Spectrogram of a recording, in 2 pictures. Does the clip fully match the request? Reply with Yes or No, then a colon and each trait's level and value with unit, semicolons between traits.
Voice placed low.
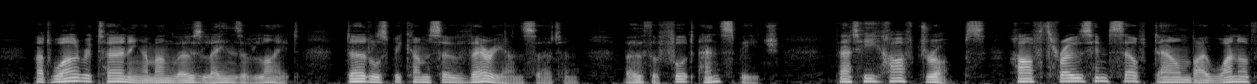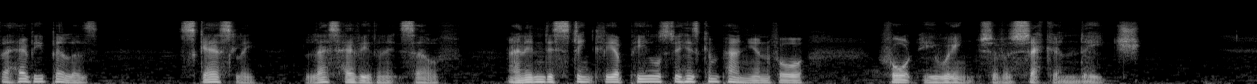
Yes: low, 110 Hz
